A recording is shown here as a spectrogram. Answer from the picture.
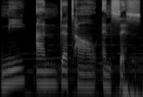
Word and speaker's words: neanderthalensis: Neanderthal, properly Homo neanderthalensis, pronounced nee-ander-tal-en-sis, emerged from a population that left Africa long before our species did.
